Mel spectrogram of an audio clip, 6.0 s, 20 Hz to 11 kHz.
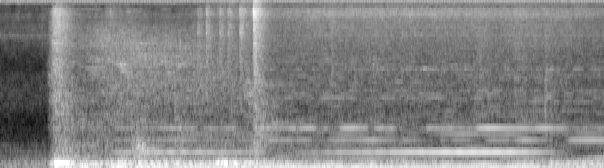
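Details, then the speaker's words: Houston hydraulic elevator installed 1970, with a replaced pump motor. Low, steady hum starts cleanly and holds without grinding or surging. Car keeps leveling as the doors open and the motor shuts off a few seconds later. Healthy pump motor. "so it still levels for a bit upon the doors upon the doors opening but the motor does not shut off till at least a few seconds later"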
